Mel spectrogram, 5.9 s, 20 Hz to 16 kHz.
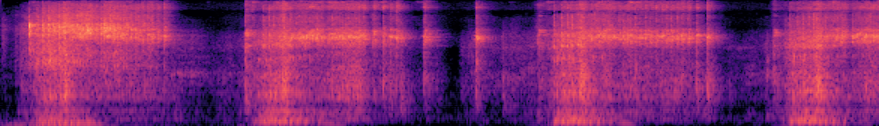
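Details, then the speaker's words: Craftsman 25cc gas blower with damaged carb adjustment screws, leaking cap vent and patched fuel line, primed with starter fluid: four pull-start bursts, each a short rough rasp that dies immediately; cranks but won't run. "Yeah, it's not gonna go. Yep. Oh. And it dies down."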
